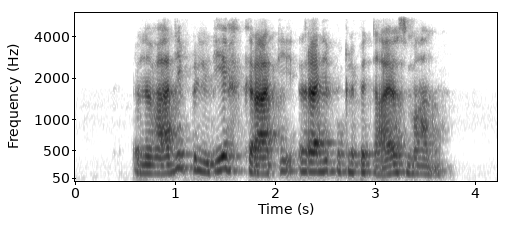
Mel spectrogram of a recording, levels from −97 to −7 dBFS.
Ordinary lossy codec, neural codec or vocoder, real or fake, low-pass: none; codec, 24 kHz, 6 kbps, HILCodec; fake; 5.4 kHz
